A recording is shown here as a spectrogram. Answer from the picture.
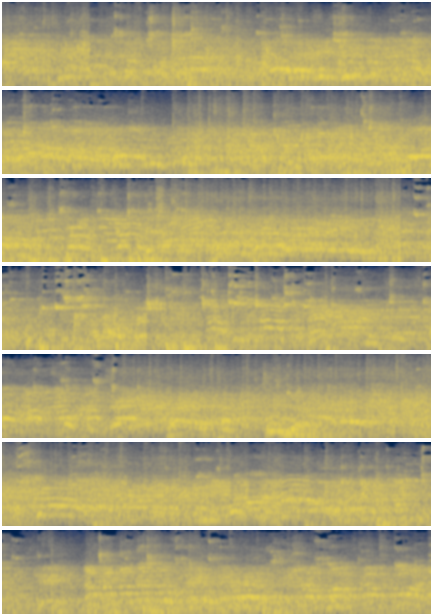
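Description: Basketball being dribbled on a gym's hardwood court, with players and coaches calling out in the echoing gym.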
